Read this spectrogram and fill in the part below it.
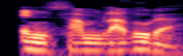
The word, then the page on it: ensambladura: espagnol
